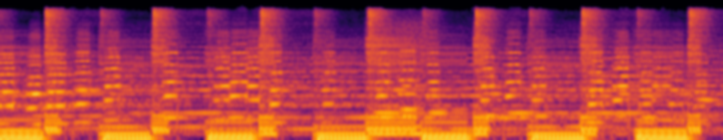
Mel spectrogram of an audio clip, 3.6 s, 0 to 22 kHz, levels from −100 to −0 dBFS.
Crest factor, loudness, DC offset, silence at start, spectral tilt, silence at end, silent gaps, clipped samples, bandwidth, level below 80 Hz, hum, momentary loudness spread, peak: 14 dB; -16 LUFS; under 0.1%; 0 s; -5.5 dB/octave; 0 s; none; under 0.1%; 17.5 kHz; -20 dBFS; none; 3 LU; -2 dBFS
